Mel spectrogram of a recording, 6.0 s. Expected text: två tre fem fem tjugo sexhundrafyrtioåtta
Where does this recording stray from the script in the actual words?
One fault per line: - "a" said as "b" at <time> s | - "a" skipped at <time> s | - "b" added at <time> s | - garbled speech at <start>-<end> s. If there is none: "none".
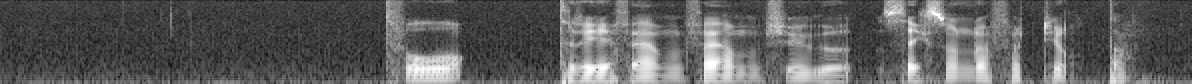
none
